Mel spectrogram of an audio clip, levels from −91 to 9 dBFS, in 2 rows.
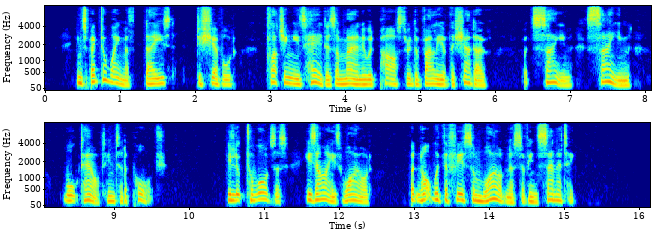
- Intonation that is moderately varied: Yes, average, 4.5 semitones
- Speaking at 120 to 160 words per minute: Yes, average, 155 wpm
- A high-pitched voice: No, medium, 145 Hz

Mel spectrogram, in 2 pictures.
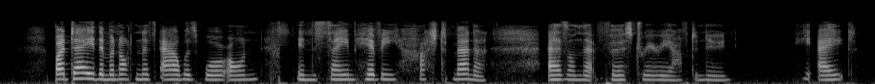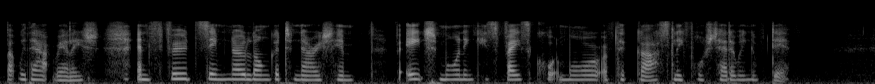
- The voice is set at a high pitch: Yes, high, 220 Hz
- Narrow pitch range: Yes, narrow, 1.6 semitones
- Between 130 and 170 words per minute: Yes, average, 160 wpm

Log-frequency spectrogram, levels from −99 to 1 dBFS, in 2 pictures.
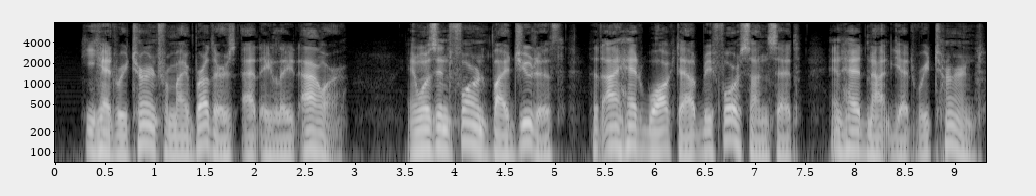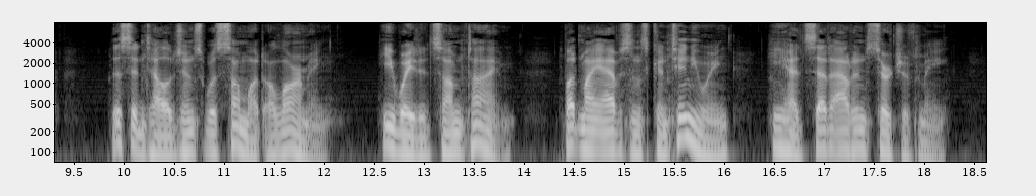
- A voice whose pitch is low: Yes, very low, 95 Hz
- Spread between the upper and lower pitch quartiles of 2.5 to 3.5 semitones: No, average, 4.4 semitones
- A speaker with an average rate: Yes, average, 160 wpm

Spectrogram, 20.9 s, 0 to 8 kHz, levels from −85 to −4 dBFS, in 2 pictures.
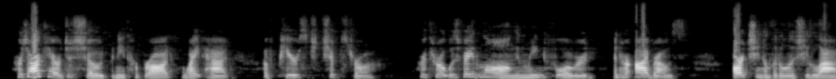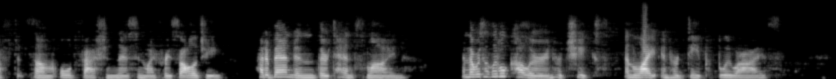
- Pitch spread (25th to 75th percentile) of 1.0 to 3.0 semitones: Yes, average, 2.7 semitones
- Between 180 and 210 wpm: No, average, 170 wpm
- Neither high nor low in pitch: No, high, 200 Hz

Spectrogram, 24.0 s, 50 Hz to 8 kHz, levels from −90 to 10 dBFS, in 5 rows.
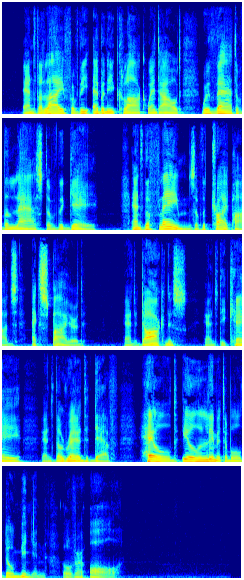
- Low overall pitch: Yes, low, 100 Hz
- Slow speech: Yes, slow, 95 wpm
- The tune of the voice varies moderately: Yes, average, 4.7 semitones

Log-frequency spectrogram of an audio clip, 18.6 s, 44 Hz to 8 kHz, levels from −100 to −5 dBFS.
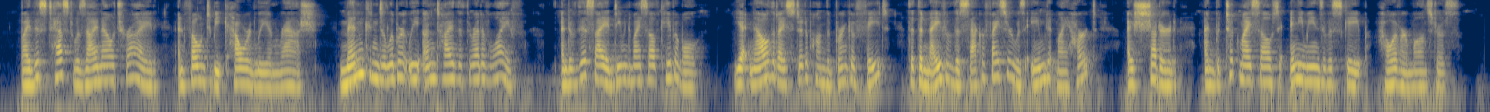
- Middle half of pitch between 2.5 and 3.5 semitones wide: No, average, 4.2 semitones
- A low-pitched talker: No, medium, 175 Hz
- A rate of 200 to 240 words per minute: Yes, fast, 205 wpm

